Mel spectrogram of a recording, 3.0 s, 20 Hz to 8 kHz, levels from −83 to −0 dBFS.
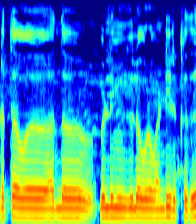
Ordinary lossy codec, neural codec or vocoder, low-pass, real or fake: none; none; 7.2 kHz; real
